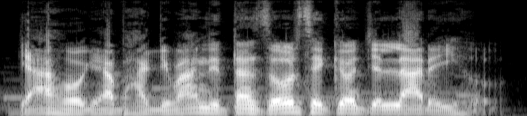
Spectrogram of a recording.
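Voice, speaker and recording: A man's voice: lowish voice, steady tone, fairly quick, a bit bright, dry recording, lightly acted. A man voicing a mild older father-in-law. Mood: soothing.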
